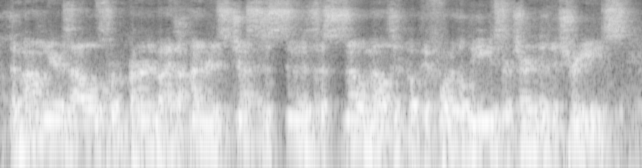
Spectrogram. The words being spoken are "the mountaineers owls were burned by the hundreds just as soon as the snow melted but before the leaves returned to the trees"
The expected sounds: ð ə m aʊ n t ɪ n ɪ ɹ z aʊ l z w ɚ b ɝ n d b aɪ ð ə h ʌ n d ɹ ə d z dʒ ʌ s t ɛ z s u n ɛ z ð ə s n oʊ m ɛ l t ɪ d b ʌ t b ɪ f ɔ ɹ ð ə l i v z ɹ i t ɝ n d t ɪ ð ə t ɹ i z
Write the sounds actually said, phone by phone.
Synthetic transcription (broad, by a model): ð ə m aʊ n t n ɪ ɹ z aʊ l z w ɚ b ɝ n b aɪ ð ə h ʌ n d ɹ ə d z dʒ ʌ s t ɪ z s u n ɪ z ð ə s n oʊ m ɛ l t ɪ d b ʌ t b ɪ f ɔ ɹ ð ə l i v z w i t ɝ n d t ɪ ð ə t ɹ i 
